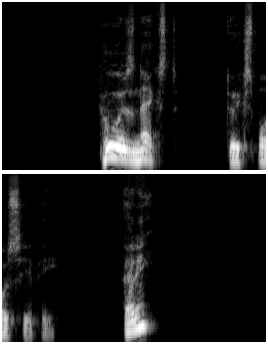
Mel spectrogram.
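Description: A man speaks in short bursts through a microphone.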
